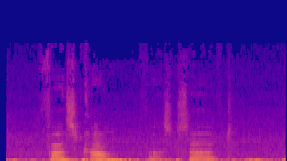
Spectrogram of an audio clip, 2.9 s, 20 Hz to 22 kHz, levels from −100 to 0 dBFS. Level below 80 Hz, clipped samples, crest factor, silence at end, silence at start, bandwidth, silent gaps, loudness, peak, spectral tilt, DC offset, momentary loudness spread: -42 dBFS; under 0.1%; 16 dB; 0 s; 0.05 s; 15.5 kHz; none; -37 LUFS; -20 dBFS; -6.5 dB/octave; under 0.1%; 12 LU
